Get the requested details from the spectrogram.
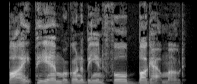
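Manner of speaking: plain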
